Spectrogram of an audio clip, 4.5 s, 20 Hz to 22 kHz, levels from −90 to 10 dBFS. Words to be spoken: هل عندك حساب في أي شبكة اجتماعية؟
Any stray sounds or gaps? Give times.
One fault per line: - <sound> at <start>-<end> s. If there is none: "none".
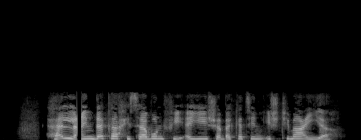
- dropout at 1.0-1.0 s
